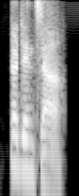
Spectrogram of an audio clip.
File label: "cadenza", Indian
